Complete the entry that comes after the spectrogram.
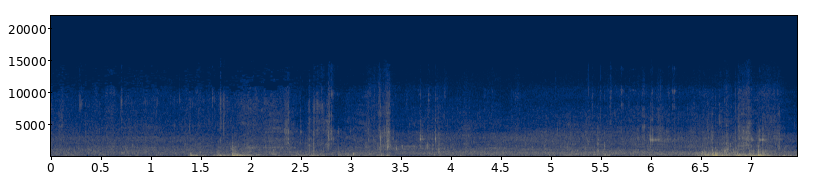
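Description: Shallow river water running over rocks, a steady rushing hiss. Two louder low bursts of noise hit the microphone, about a second and a half in and again near the end.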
